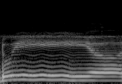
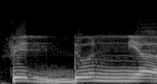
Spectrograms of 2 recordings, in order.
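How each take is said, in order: First: The n is nasalized and blended into y. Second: The n is clear with no nasal hum. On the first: The speaker calls it wrong. "Jangan dunya, itu tak betul" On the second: The speaker calls it right. "terus jelaskan saja dun, terus masuk ya"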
